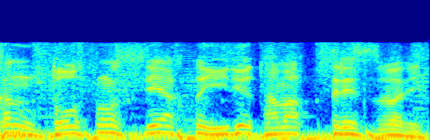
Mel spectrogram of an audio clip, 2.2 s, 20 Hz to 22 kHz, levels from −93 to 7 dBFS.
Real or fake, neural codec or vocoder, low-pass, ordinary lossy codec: real; none; 7.2 kHz; MP3, 48 kbps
